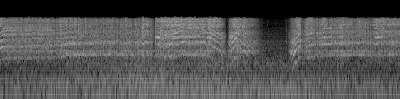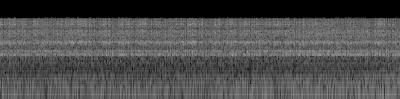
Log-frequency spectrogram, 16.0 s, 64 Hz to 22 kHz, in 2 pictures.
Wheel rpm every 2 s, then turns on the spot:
190, 220, 70, 190, 230, 230, 230, 230.
none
